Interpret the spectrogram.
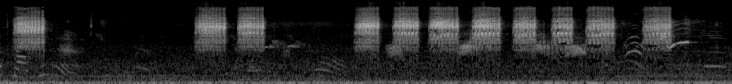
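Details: Birds in spring giving loud, scratchy chirps, first singly, then in a fast series of about ten chirps, with faint slurred whistles underneath.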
